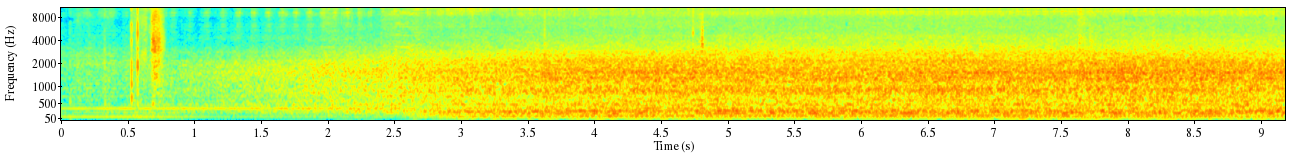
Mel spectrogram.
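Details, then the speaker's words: Vintage Superelectric two-speed box fan with a 2.8 A Superior Electric motor (model 2000) started on high: the motor spins up over a couple of seconds into a smooth, steady whoosh with a faint even hum and no rattle or scraping; normal running. "this is a two-speed fan by the way so I'll start with high"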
